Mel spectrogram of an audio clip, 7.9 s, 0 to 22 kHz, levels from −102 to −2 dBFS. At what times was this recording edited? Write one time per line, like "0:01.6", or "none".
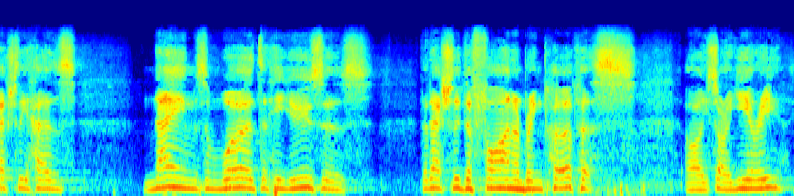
0:06.7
